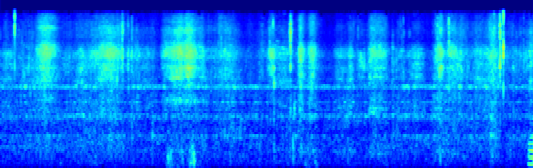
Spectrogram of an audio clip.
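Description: Footsteps and brushing through dry scrub: twigs and leaves rustling and crackling at an uneven pace, slightly louder about two and a half to three seconds in.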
